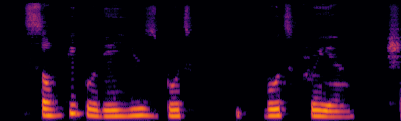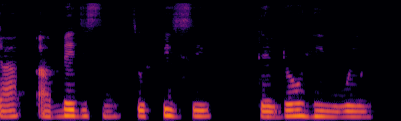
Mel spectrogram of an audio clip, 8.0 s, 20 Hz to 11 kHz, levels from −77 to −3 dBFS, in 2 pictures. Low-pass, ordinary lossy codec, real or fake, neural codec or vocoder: 9.9 kHz; MP3, 96 kbps; real; none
